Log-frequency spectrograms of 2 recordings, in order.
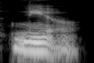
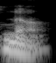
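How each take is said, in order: First: The n is followed by a y glide. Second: The n is plain, with no y glide. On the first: The speaker calls it right. "makes that N sound as near" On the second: The speaker calls it wrong. "instead of"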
